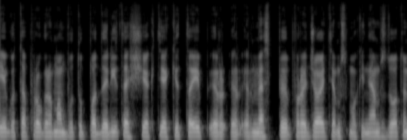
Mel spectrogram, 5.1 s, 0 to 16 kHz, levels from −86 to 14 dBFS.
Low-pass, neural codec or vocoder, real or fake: 14.4 kHz; none; real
